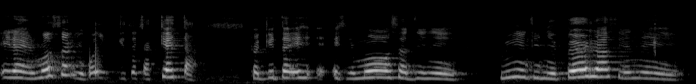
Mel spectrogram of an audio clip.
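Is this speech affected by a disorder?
Yes: Down syndrome; heart surgery.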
